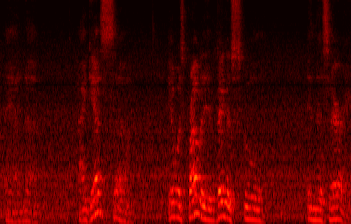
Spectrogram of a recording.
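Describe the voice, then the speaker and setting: Very slowly and with long, frequent pauses, a man with an American accent speaks in a fairly high pitch with ordinary pitch variation. Audible room echo and noticeable background noise fill the recording. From US Midwest, St. Louis County, Missouri. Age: 90s. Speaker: longtime local resident. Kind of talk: oral history interview. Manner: halting, many fillers.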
